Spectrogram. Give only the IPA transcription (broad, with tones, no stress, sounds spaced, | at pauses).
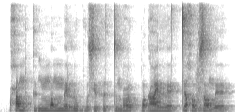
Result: ħ ɔ˦˨ m kː ʉ˧ ɡ mː ɔ˧ mː ɘ˦˨ lː u˦ bʱ u˨ s ʉ˧ h ɯ˧ tː u˨ m ʕ u˧ pː ɔ˧ ɡ ʕ ɛ˧ lː ɘ˧ tː ɯ˦˨ χ u˦ v z ɔ˦˨ m ɘ˧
